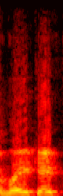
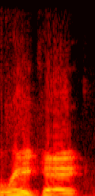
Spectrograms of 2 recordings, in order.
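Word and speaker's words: Ray-K 84: were like it's the reiki 47 dude yeah the the i'm still going to call it the ray k i'm pretty sure that's that's how it's pronounced it's the ray k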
